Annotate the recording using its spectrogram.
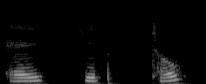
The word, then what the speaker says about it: A-hip-to: The mantra is A-hip-to, pronounced in 3 separate syllables.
